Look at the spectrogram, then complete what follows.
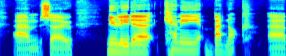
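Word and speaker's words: Badenoch: we've had recently um so new leader Kem badok uh badok as I say her name um is the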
